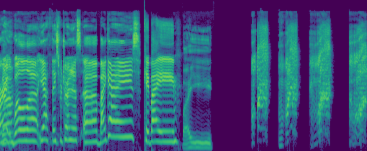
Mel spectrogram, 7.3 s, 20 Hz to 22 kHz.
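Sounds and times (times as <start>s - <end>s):
speech: 0.0s - 4.3s, 5.0s - 6.0s
man imitating a cartoon duck quacking: 5.0s - 7.3s.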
